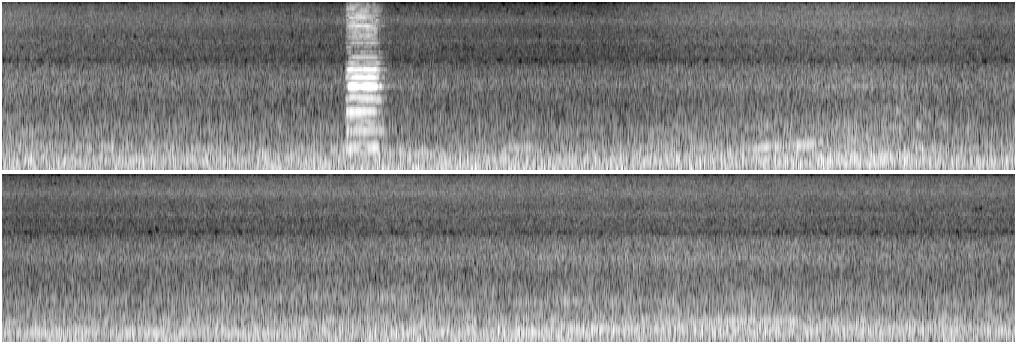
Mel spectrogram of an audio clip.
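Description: An engine rumbles steadily.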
